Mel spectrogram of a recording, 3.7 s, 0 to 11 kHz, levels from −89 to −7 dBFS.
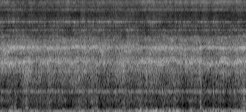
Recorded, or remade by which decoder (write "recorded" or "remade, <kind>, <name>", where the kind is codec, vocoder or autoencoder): remade, codec, SNAC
